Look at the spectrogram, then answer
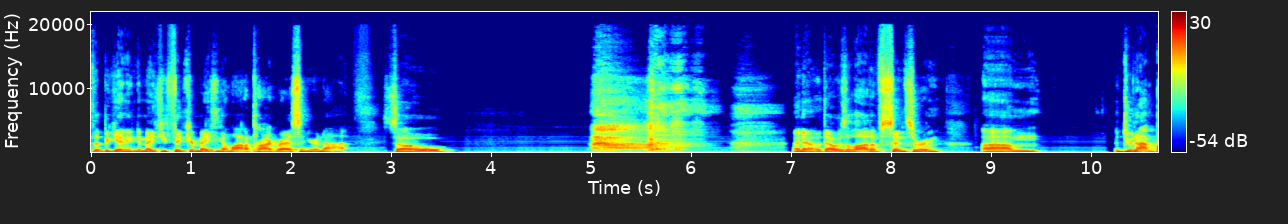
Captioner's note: laughs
